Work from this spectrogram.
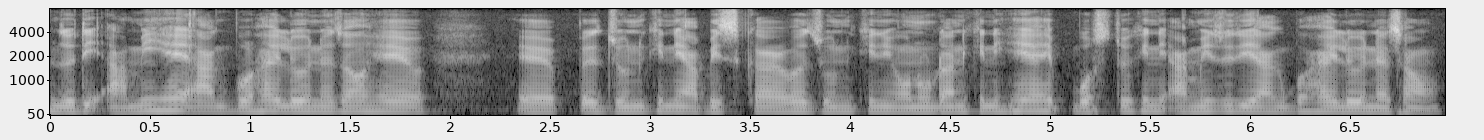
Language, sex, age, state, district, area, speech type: Assamese, male, 18-30, Assam, Dibrugarh, urban, spontaneous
